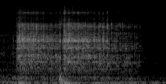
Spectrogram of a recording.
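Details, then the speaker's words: 2000 AU Ford Falcon, whining noise: idler and tensioner pulleys spun by hand with the serpentine belt off give a rough, gritty rumble as they slow; noisy worn pulley bearings, replaced along with the belt, water pump, thermostat and hoses. "So that's the idler. You can hear it. It's very noisy. And also the tensioner. Yeah, you can hear that, how noisy that is."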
